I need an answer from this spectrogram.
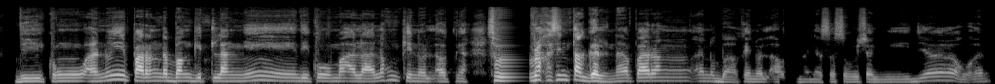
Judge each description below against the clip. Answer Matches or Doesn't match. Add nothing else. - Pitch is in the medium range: Matches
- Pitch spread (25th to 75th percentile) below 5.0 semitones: Matches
